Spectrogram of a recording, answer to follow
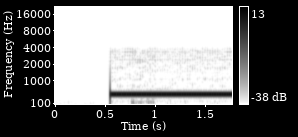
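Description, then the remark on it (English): A steady telephone dial tone hums at constant pitch for just over a second while a phone call is placed, starting abruptly after a brief quiet moment and cutting off cleanly, fairly loud with no talking. “We're calling Richard on the phone.”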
